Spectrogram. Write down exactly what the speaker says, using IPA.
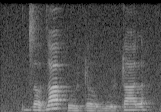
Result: d͡z ʌ˧˩ d a˥ h u˧˩ l ʈ ə˧˩ ʊ̯ v u˧˩˧ l ʈ a˥ l

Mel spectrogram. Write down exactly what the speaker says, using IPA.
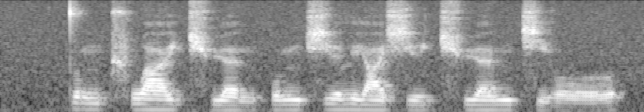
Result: t̪ ʊ˧˥ ŋ ʈ͡ʂʰ w a˧˥ ɪ̯ t͡ɕʰ ɥ ɛ˨˩ n p ʊ˥ ŋ ɕ i˥ l j ä˥˩ ɕ i˧˥ t͡ɕʰ ɥ ɛ˥ n t͡ɕ j o˨˩˦ ʊ̯

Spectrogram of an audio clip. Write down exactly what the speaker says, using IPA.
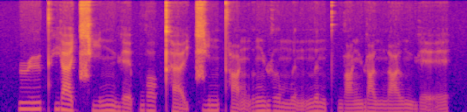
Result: ɻ ɻ̩˥ t̪ʰ j ä˥˩ t͡ɕʰ i˧˥ n n̪ ɥ ɛ̰˨˩ p w ɔ˥˩ kʰ a̰˨˩ ɪ̯ t͡ɕ i˥ n t̪ʰ ɑ̰˨˩ ŋ ɤ˥ ŋ ɻ ɤ˥˩ m ə̰˨˩ n n̪ ə˥˩ n pʰ w ɑ˧˥ ŋ ɻ ɑ˧ ʊ̯ n̪ ɑ˧˥ ʊ̯ n̪ ɥ ɛ̰˨˩˦

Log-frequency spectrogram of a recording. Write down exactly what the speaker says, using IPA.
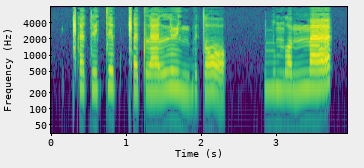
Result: ǁʰ ɛ t y lʲ t e p ǁ ɛ t l æ lː y lʲ m b ʉ t ɔ | ʎ u m lˠ ø mː æ

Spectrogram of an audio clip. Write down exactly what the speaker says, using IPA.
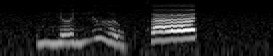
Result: n ə˨˦ n ɣ ə̰˧˨ w t̪ a˦˥ t̚

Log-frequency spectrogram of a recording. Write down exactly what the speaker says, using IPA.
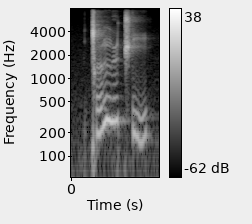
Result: ǀ ɵ˨˥ ŋ ʉ˦˥ t͡ʃʼ i˧˩˧

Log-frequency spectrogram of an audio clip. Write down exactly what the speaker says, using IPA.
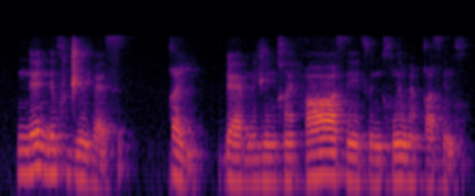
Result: n ɛ n ɛ xʷ d͡ʒ ɛ̃ b æ θ | q i | ɗ æ b ɛ̃ ʒ ɛ̃ n χ ɛ̃ h ɑː θ ẽː θ ɵ n xʷ ɛ̃ w ẽ q ɑ θ ẽ xʷ

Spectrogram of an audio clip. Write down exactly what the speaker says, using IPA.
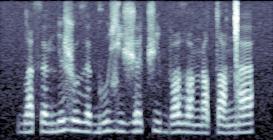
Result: dˤ y θ œ ŋ i ʐ u ð œ ɡ u ʑ i ʒ œ t͡ʃ i b œ ðˤ œ ŋ ɔ tˤ y ŋ͡ǀ a

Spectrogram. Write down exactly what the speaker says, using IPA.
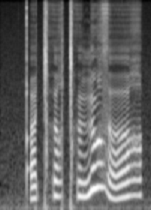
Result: qʼ ɪ˩˧ ǀʰ ə˧ ʁ ǀʰ ə̃˧ ŋ ə̃˥ ʁ z ʌː˩˧ ʁ

